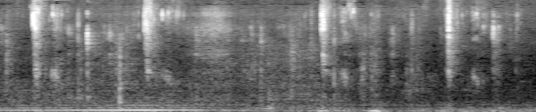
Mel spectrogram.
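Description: A person chewing and slurping Mi Goreng instant noodles close to the microphone, with sharp wet mouth clicks and smacks about once a second. A low rumble runs through the first two seconds.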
